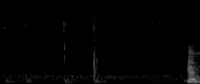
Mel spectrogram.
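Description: Computer keyboard keys clicking faintly as a name is typed: about five separate key presses over the first second and a half.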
